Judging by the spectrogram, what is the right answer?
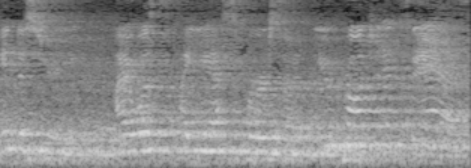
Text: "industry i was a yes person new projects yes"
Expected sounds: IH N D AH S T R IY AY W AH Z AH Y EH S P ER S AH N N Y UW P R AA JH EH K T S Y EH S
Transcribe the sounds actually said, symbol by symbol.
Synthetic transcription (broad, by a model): IH N D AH S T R IY AY W AH Z AH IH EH S F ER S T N N Y UW P R AA JH EH K T S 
